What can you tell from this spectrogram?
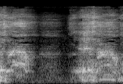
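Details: Two harsh, dry, unvoiced cough bursts in quick succession with no wet sound, in an adult with cancer since 2004 on Alimta chemotherapy and voice loss since June 2008; painless, non-productive, about 15 coughs per bout, 50 bouts daily: chronic dry cough.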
